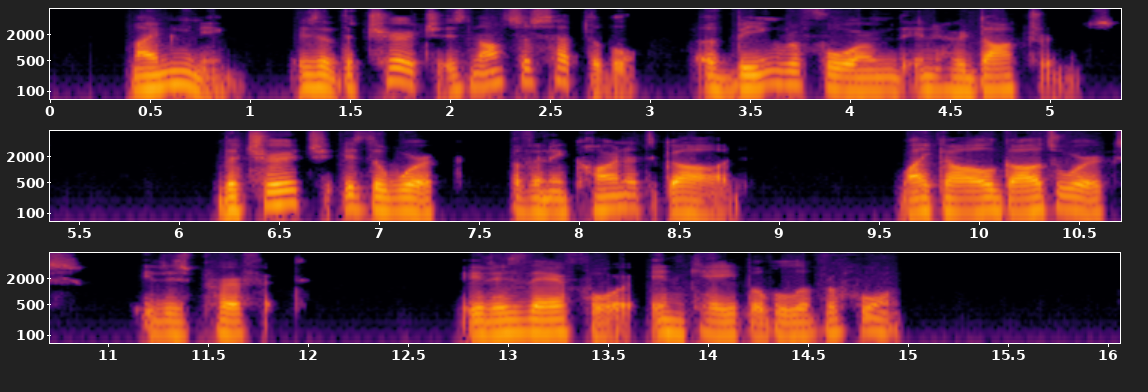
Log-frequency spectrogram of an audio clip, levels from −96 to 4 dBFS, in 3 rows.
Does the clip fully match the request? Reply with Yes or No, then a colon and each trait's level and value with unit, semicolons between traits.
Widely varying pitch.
No: narrow, 2.4 semitones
